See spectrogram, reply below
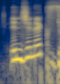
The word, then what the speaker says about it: NGINX: Nginx? Don't make me call up Alan. But it is pronounced Nginx.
